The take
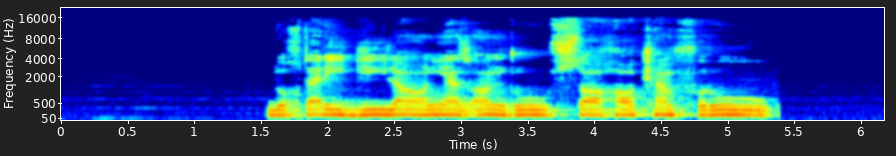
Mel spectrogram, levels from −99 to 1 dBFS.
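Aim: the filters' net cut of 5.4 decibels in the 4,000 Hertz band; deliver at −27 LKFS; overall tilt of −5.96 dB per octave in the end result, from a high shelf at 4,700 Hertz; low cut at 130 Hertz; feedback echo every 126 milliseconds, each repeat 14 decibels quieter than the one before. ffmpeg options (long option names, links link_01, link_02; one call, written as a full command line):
ffmpeg -i in.wav -af "highpass=130,equalizer=frequency=4000:width_type=o:gain=-4.5,highshelf=frequency=4700:gain=-4,aecho=1:1:126|252:0.2|0.0399,volume=-1.5dB" out.wav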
